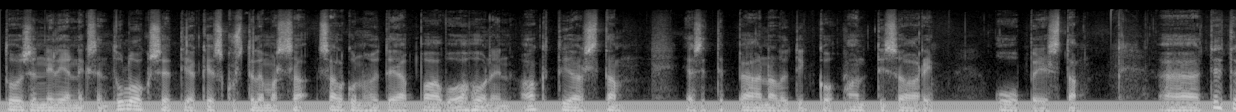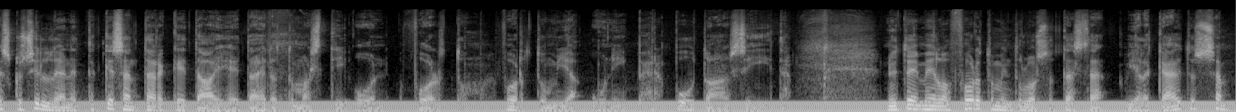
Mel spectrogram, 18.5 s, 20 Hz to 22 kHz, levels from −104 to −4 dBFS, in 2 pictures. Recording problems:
electrical hum; loud; throughout; 60 Hz, 6 dB below the speech

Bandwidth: 15 kHz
